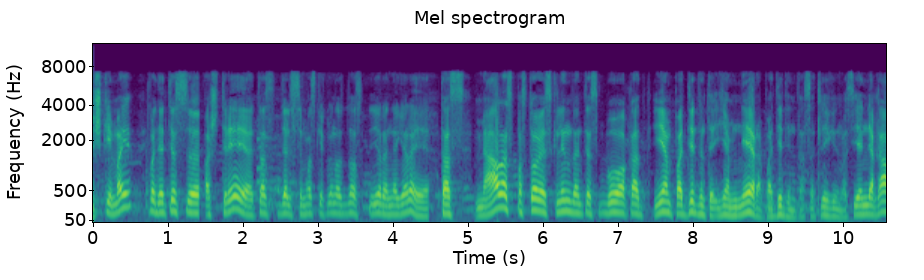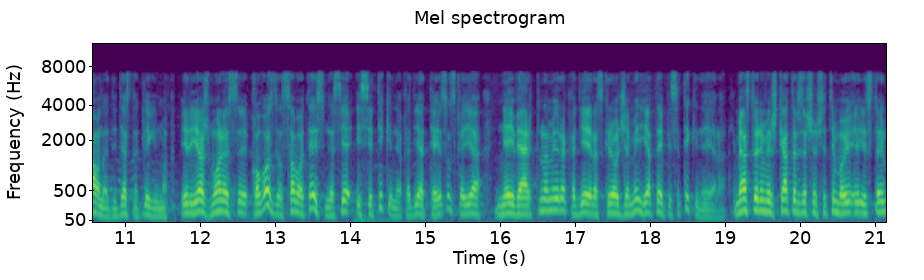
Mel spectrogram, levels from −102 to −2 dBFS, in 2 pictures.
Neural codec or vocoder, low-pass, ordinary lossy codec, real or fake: none; 7.2 kHz; MP3, 64 kbps; real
